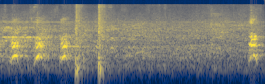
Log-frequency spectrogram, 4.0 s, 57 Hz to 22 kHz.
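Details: Young Central Asian Shepherd puppy, minor class at the 2013 World Dog Show: three quick high yips, two loud knocks, a pause with indoor background noise, then one final yelp.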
